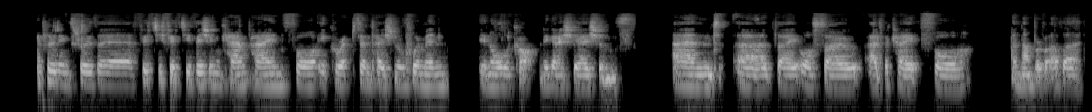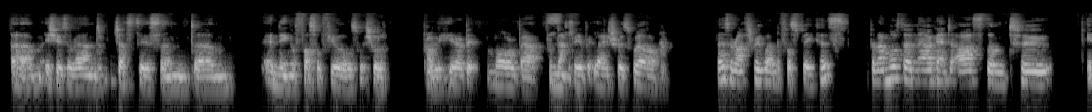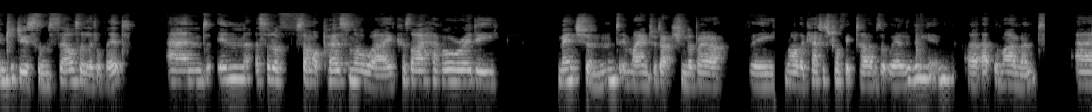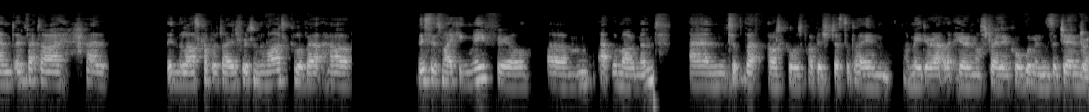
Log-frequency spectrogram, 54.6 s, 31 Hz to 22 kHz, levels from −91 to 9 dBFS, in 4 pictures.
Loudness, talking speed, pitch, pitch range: -27 LUFS, 155 wpm, 170 Hz, 150-230 Hz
